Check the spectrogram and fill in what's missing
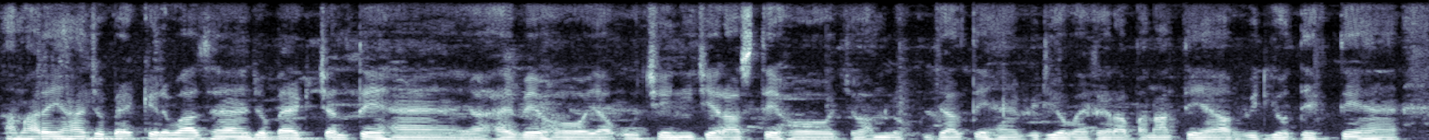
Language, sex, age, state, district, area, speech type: Urdu, male, 30-45, Bihar, Supaul, rural, spontaneous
